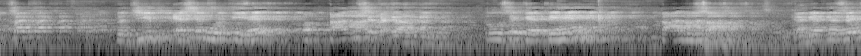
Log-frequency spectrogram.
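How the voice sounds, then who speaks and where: A Jain monk with a high voice teaches a slow pronunciation class, drilling words in call-and-response as the audience repeats each one after him. He's recorded far from the mic in an echoey hall with a crowd.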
